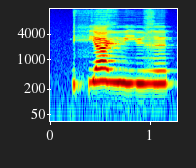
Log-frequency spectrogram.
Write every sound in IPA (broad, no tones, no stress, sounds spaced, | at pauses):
fʲ a ɣ y j y ɣ ɘ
